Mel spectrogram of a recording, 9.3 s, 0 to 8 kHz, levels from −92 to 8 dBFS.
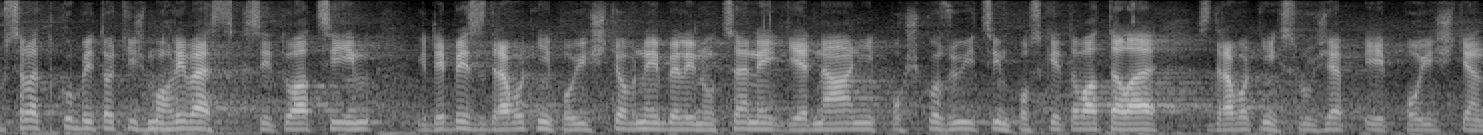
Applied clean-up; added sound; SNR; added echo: none; none; none; none.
